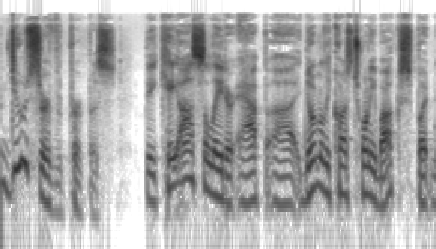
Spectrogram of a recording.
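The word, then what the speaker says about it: Kaossilator: But also, Korg is doing the same for their, and I'm going to say they pronounce this the K-Oscillator app. K-Oscillator app? – Ooh, yeah, sounds like chaos to me, yeah. – Oh, K-Oscillator, yes!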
